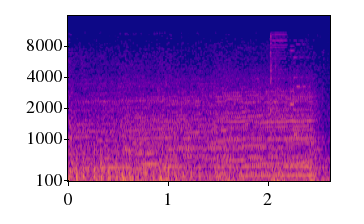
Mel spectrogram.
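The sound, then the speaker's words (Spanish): The powerful engine of Toretto's car roars loudly and steadily and climbs in pitch as it accelerates through a gate, with a brief high-pitched whine near the end. “Torreta acelera, atraviesa una verja.”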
